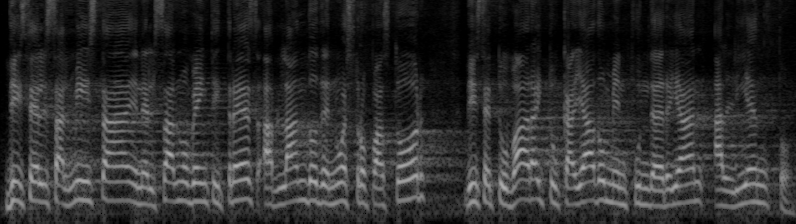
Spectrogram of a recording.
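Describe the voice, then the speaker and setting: Fervent high-voiced pastor in reverberant church. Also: male voice, steady tone, moderate pace. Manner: mixes English phrases into Spanish; repeats words, builds to fervent emphasis. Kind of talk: bilingual church sermon. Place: church sanctuary.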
